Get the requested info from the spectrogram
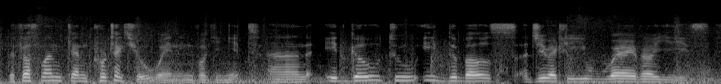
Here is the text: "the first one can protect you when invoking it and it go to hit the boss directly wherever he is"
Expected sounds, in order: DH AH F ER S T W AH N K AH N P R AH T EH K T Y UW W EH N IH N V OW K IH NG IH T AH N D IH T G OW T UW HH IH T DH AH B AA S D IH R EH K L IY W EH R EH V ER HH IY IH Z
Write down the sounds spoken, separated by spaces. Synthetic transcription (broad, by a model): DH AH F ER S T W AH N K AH N P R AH T EH K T Y UW W EH N IH N V OW K IH NG IH T AH N D IH T G OW T UW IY T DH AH B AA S D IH R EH K L IY W EH R EH V ER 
